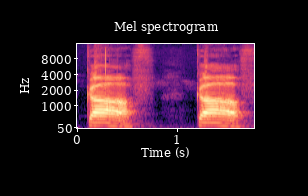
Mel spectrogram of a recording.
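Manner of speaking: काफ with the mouth open, light and front; light open kaf. Shown as a demonstration. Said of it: "इसका light sound, मुंह खोलना है".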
